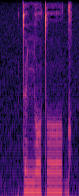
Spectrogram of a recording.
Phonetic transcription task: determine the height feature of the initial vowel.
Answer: mid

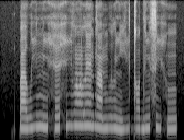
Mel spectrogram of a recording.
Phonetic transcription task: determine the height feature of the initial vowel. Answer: low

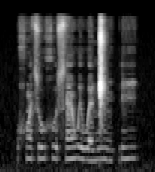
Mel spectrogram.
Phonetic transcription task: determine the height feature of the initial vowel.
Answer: mid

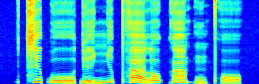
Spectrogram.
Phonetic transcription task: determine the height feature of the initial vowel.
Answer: high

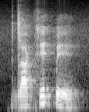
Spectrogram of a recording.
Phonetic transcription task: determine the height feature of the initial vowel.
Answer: low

